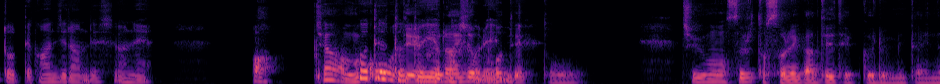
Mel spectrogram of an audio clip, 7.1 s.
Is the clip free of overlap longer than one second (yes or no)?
no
